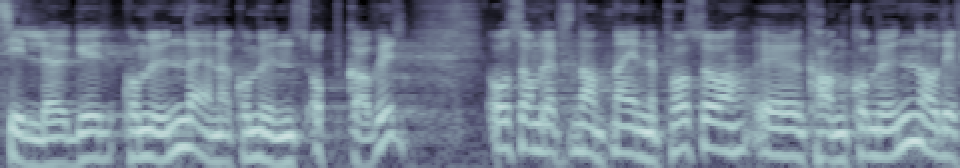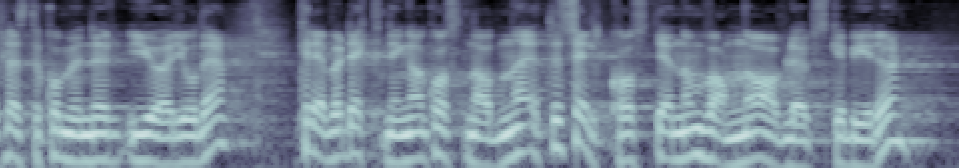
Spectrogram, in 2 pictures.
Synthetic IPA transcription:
t̪ʰɪlːøːɡəɾkʊmʉːnn̩d̪ɛæɾɛːnɑʋkʰʊmʉːnn̩sɔpːɡɑːʋəɾ | ʔɔsɔmɾɛpɾsn̩t̪ɑnt̪ən̩æɾɪnːəpʰɔsɔkʰɑnkʰʊmʉːnn̩ɔd̪ɪfleːst̪əkʊmʉːnəɾjøːɾjʊd̪ɛ | kʰɾeːʋəɖɛkːnɪŋɑʋkʰɔst̪nɑd̪nəɛt̪ːəʂɛlkʰɔst̪jɛnːɔmʋɑnːɔɑːʋløːpskəbyːɾə

